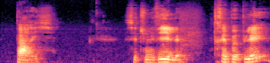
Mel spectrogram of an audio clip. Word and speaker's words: Paris: vivrai plus tard donc en ce qui concerne la prononciation on va dire Paris c'est une ville très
